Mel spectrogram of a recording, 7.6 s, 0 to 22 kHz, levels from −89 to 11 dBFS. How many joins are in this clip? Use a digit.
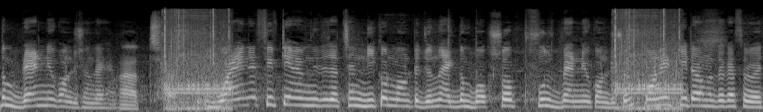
2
